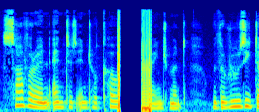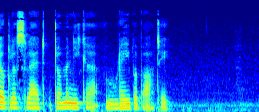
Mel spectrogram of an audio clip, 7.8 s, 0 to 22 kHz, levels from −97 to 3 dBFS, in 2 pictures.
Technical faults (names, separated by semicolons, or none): cable pulled and plugged in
